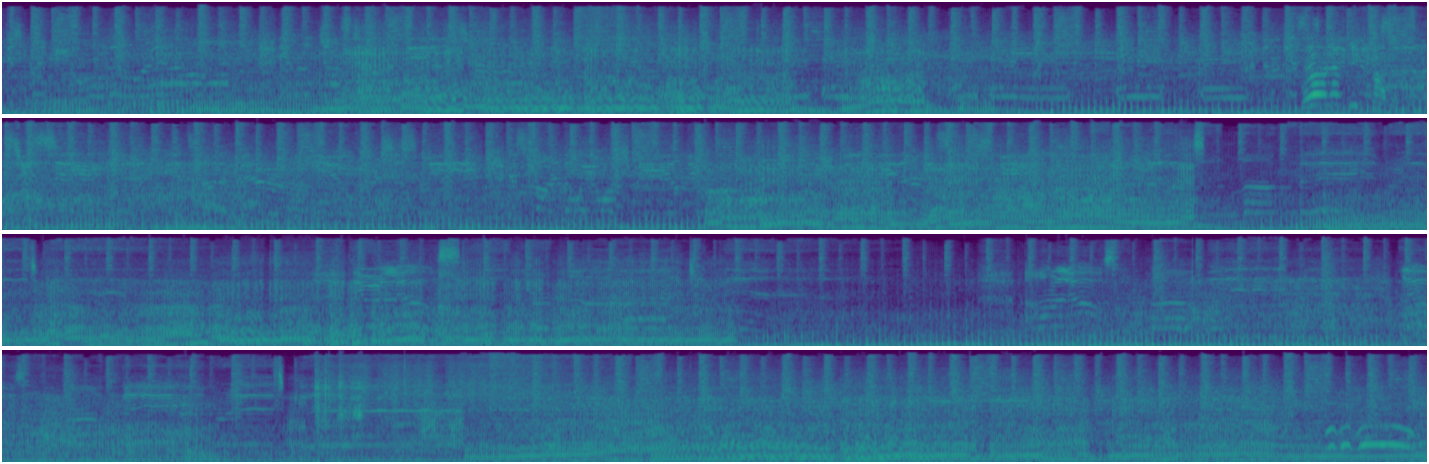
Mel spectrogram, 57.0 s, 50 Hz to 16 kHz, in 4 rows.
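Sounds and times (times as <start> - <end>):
dirt bike engine revving: 0.0 - 57.0
music: 0.0 - 57.0.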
